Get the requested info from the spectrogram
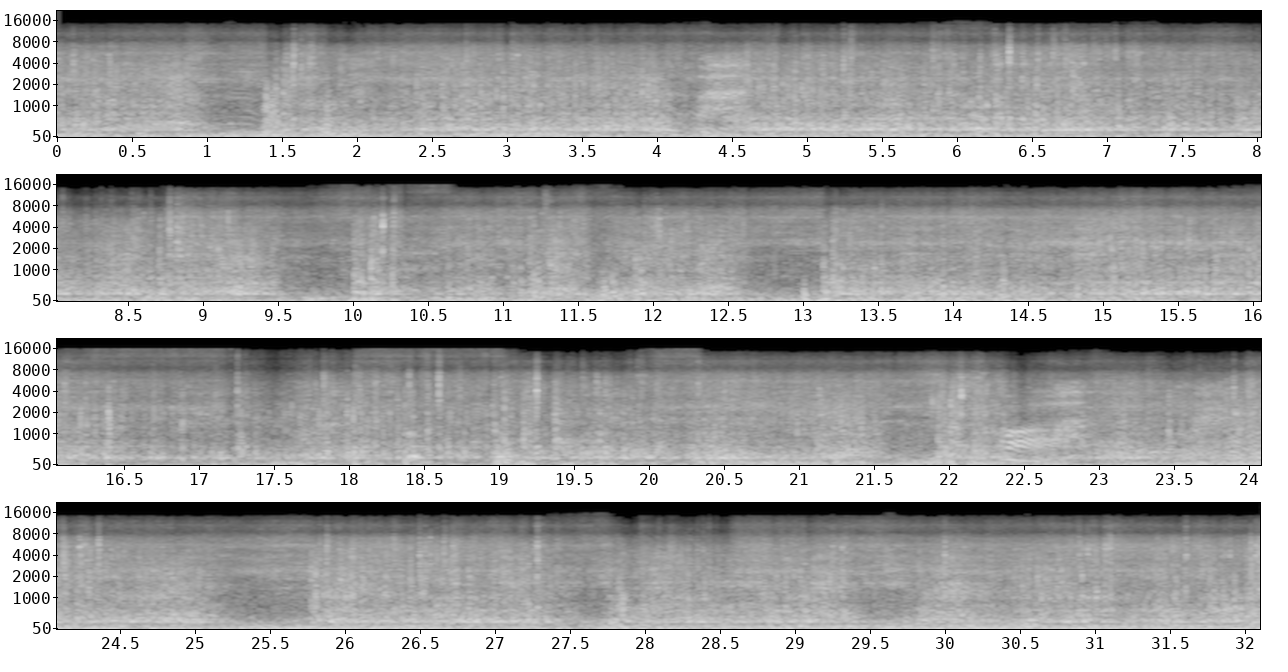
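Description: Wind rushing over the microphone and tyre roar from a downhill mountain bike riding fast down a dirt track, a steady loud noise with brief dips.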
